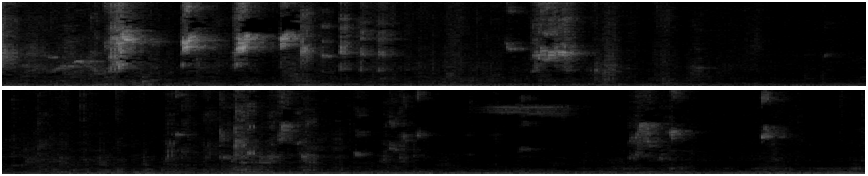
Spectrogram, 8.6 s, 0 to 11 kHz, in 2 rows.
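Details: High, sharp chirping from lovebirds kept in an aviary on 22 August 2023, a rapid run of loud notes at the start, then softer, sparse twitters and a thin tone over low rumble.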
